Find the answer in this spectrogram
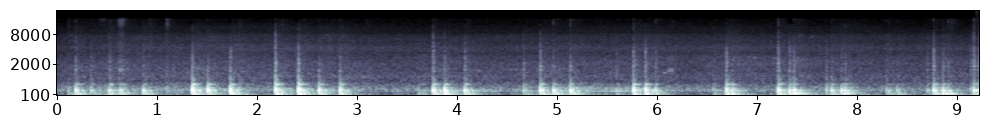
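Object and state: Wooden tabletop.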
